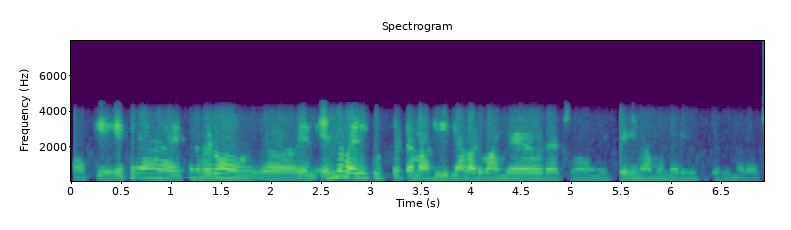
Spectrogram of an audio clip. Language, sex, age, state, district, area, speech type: Tamil, female, 45-60, Tamil Nadu, Pudukkottai, urban, conversation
